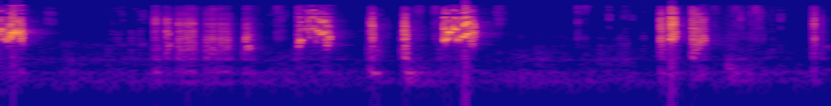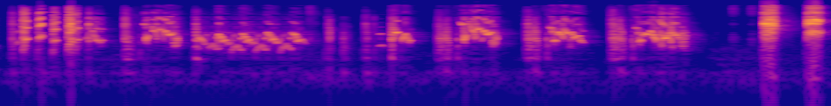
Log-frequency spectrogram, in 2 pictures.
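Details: Male budgerigar communicating with rapid warbled chatter, buzzy clicks and short squawks, including a run of quick rising-falling notes, delivered in bursts with brief gaps.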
